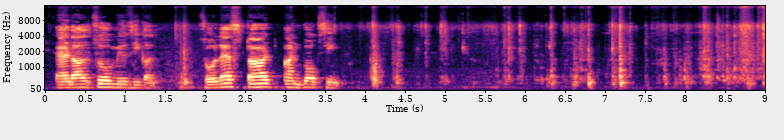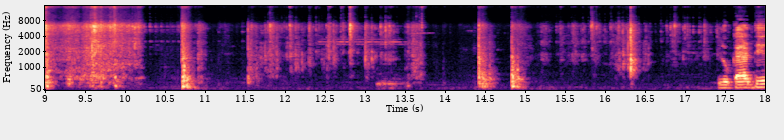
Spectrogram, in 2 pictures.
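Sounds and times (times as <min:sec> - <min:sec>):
packaging rustling and crinkling: 0:04.0 - 0:13.8.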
